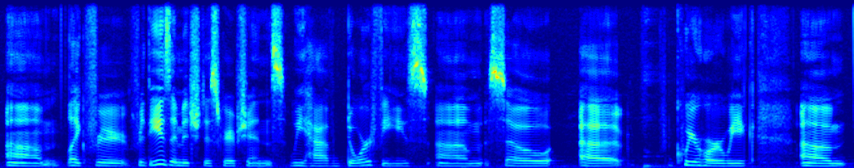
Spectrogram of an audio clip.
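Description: A woman's voice: lowish voice, fairly even intonation, takes it slowly, gravelly. A woman co-hosting a podcast, chatting casually with frequent ums. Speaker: podcast co-host.

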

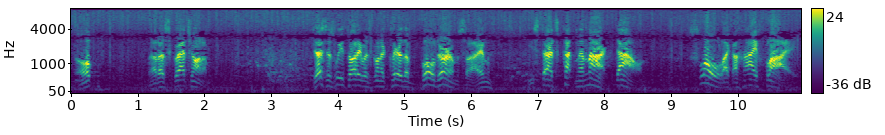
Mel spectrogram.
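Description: A man's voice: a little high, sing-song, measured pace, pauses often, sharp tone, dull audio, exaggerated voice. A man playing a folksy old grandfather in a 1940s radio drama, spinning a baseball yarn in colloquial speech. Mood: animated storytelling. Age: older. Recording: noisy, band-limited 1940s radio recording.

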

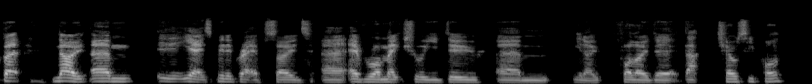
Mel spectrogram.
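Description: A man's voice: lowish voice, moderate pace, bright, forceful tone, dry recording. A man guesting on a podcast, easygoing and chatty. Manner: easygoing, laughs often. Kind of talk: casual podcast chat.

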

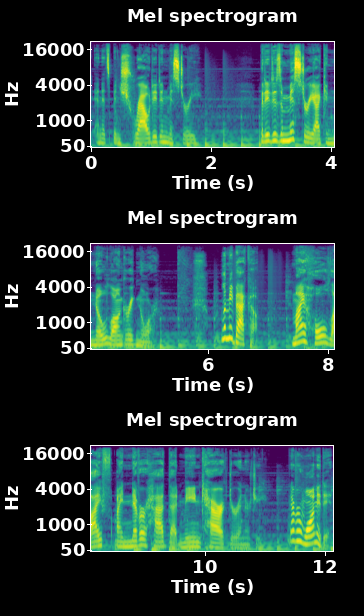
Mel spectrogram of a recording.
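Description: A woman's voice: on the low side, a bit bright. A young woman playing a sheltered, wry daughter in her twenties in an audio drama, with a self-deprecating, introspective manner. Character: sheltered, wry twenty-three-year-old daughter, a genetics PhD student. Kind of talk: audio drama acting with introspective first-person narration. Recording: music behind the voice.

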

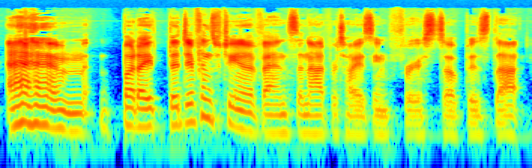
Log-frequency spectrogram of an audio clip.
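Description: A woman speaking as a guest on a podcast, answering in a relaxed conversational way with light laughs and frequent fillers. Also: rumbling low, quick pace, vocal fry. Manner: laughs lightly, many ums and kind-ofs. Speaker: events manager, podcast guest. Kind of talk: casual interview answers.

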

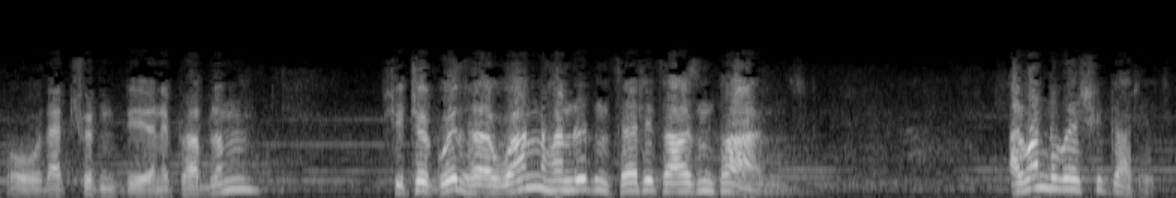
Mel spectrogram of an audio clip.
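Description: An actor playing a suspicious embassy official who probes casually and hesitantly in a 1950s radio drama. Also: male voice, fairly high pitch, very animated, normal speed, long pauses, soft background music. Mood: suspicious, probing. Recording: muffled 1950s radio broadcast.

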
